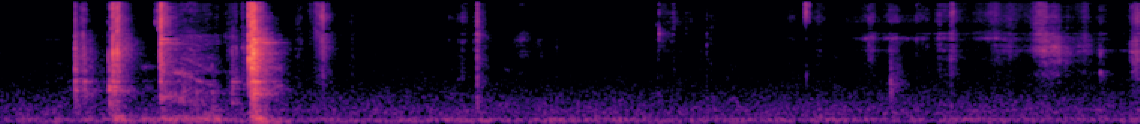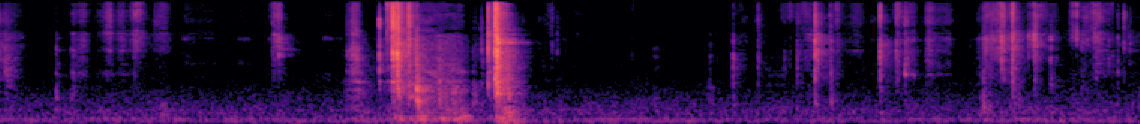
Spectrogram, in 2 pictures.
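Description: Adhesive tape is pulled and torn while fastening a design onto a sublimation blank, heard as a few sharp, close ripping bursts near the start and again midway, with quieter handling rustles and small clicks between.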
